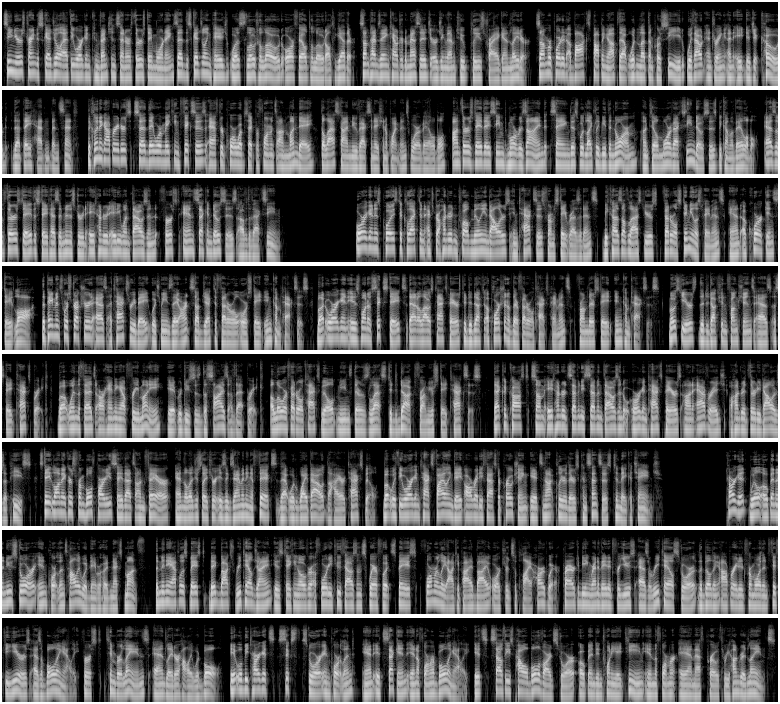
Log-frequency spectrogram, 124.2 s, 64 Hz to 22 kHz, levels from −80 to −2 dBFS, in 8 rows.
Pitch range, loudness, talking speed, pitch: 120-145 Hz, -20 LUFS, 180 wpm, 130 Hz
